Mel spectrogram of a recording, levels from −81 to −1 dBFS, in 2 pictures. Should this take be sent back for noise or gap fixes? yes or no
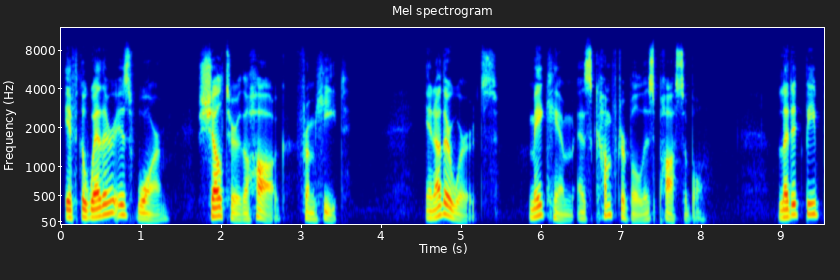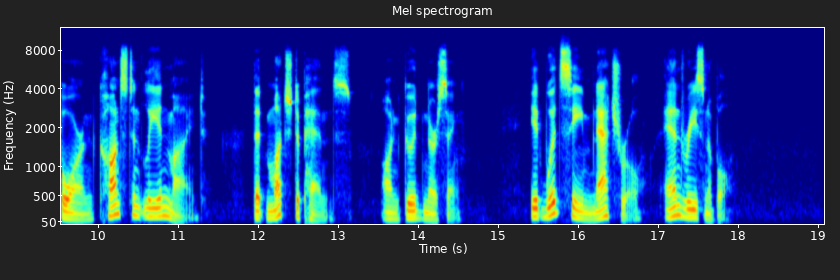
no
